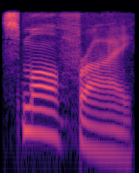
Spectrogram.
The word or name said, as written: small-fry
